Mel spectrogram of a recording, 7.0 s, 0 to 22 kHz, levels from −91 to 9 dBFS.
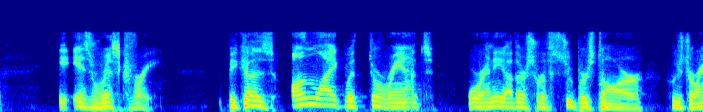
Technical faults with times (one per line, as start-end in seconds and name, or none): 2.04-2.22 VoIP packet loss concealed by the speech codec
4.05-4.24 VoIP packet loss concealed by the speech codec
